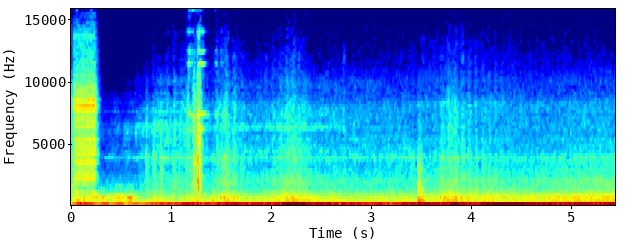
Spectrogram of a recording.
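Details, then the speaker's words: Cold start of an old carbureted Ford grain truck on a snowy day with no block heater: the engine rises and sags as the throttle is pumped, falls off rpm and stumbles, never holding a steady speed until it warms. "hold the pedal we're falling off rpm give it a couple of pumps fine you can do it"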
